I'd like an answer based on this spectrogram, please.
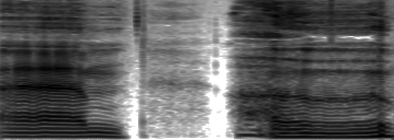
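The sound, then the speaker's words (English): A man's voice imitating Matthew McConaughey's low rhythmic chant from The Wolf of Wall Street; two sustained, resonant low hums separated by a short silence. “What's that? The breathing from Wolf of Wall Street. Do a McConaughey.”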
